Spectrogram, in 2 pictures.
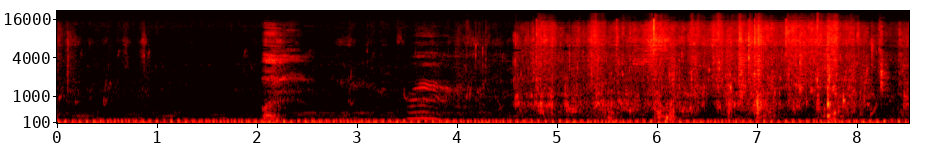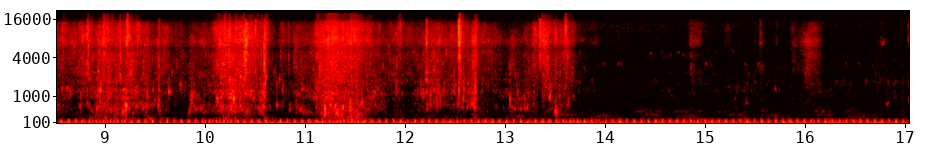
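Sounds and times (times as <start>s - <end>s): floodwater sloshing and splashing: 0.0s - 1.1s, 2.8s - 14.2s
low pulsing rumble: 0.0s - 17.0s.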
